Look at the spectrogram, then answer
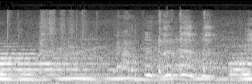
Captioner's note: coughing, yelling, soft crying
